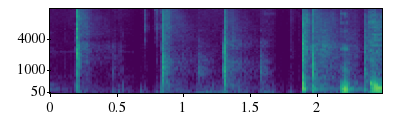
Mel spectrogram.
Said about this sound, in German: Ja. Aber ich, da, da wäre immer noch so ein Low- oder äh, Slow-Clap, wenn Hab ich, so, ich nicht.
